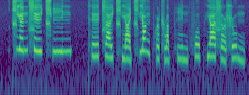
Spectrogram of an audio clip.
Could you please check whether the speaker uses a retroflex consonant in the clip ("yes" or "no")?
yes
